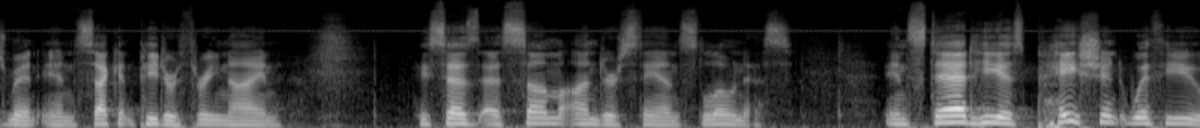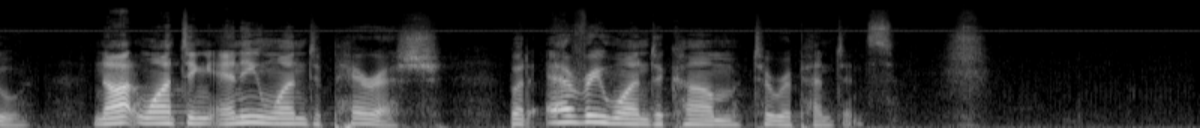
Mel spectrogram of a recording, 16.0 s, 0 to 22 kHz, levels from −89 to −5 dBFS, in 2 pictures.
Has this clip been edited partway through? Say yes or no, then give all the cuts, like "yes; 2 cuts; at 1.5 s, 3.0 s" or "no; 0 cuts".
yes; 1 cut; at 3.2 s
